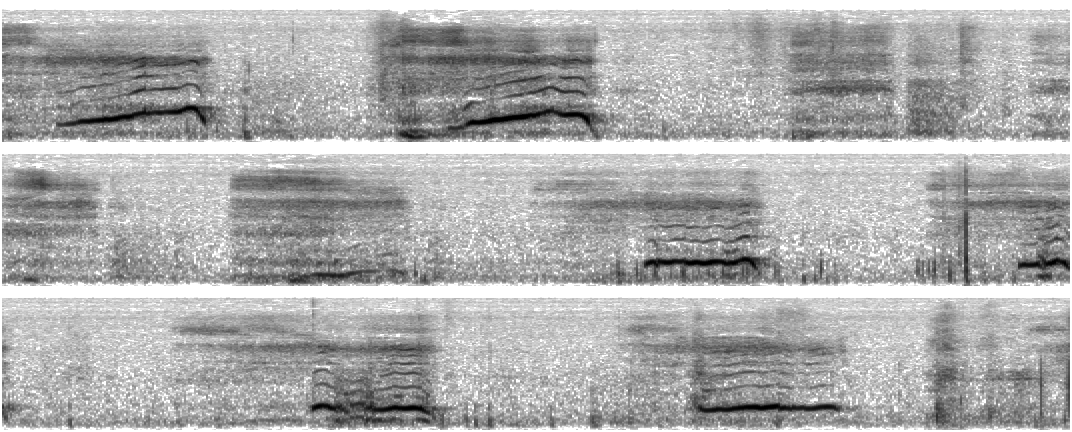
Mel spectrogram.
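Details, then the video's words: A sleeping dog snoring in bursts about every two seconds, each breath carrying wheezy, whistled tones that rise and bend in pitch, with quiet gaps between breaths. "Dog sleep snoring"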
